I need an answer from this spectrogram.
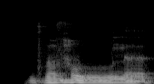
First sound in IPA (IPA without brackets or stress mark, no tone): ɡʱ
